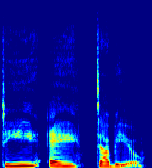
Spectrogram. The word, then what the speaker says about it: DAW: That's spelled D-A-W, but it's pronounced DAW.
